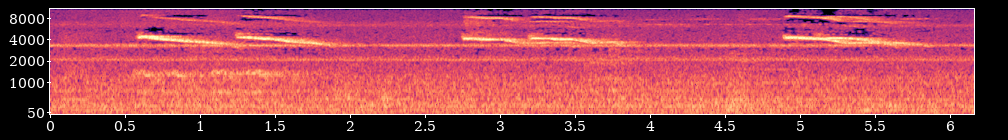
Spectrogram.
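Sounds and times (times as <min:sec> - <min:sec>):
faint high hum: 0:00.0 - 0:06.1
silvereye subspecies vegetus high thin downslurred whistled calls: 0:00.6 - 0:02.0, 0:02.8 - 0:03.9, 0:04.9 - 0:05.9.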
